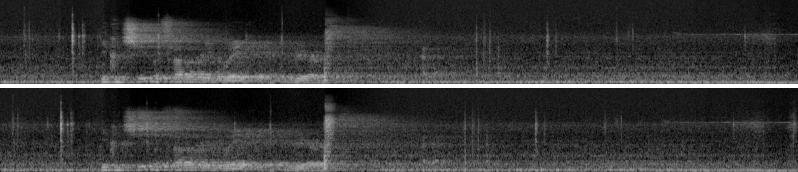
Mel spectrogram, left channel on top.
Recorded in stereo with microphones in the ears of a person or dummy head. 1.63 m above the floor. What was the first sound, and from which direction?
A man speaking, 30° left (ahead or behind).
